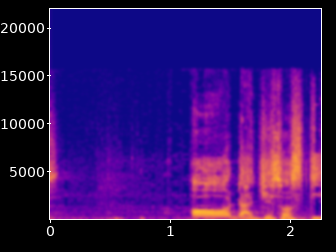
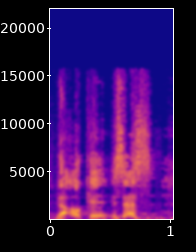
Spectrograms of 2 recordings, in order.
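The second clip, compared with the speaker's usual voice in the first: ordinary delivery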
